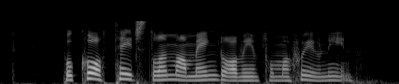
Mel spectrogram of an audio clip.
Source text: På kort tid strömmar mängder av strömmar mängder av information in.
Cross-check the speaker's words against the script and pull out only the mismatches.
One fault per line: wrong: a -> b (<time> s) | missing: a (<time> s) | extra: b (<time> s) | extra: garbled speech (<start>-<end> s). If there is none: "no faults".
missing: strömmar mängder av (2.5 s)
